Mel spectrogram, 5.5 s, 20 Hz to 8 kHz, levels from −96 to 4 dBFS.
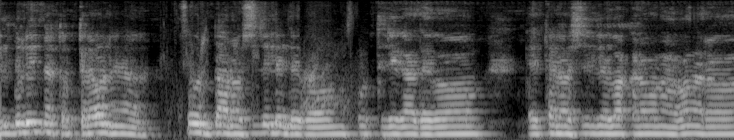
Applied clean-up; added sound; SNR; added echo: neural separator model SepFormer DNS4.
